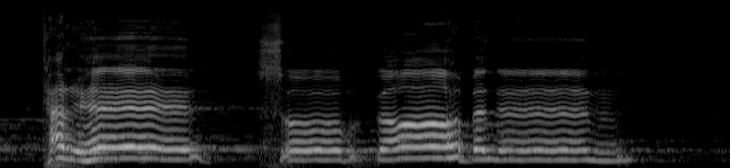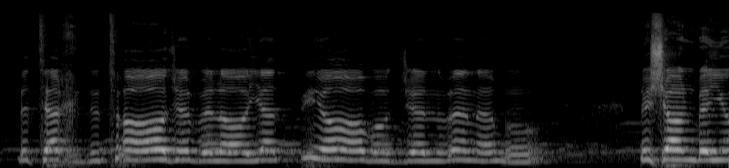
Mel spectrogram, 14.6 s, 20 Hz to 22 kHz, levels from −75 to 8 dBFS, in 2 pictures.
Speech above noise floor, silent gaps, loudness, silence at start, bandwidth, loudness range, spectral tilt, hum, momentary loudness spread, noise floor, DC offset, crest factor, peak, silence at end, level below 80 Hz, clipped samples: 36 dB; none; -29 LUFS; 0 s; 16 kHz; 8 LU; -3 dB/octave; none; 19 LU; -66 dBFS; under 0.1%; 18 dB; -14 dBFS; 0 s; -72 dBFS; under 0.1%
